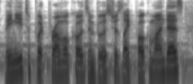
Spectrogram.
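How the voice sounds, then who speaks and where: Bright-voiced man rambling on a livestream. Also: medium pitch, quick pace, faint music behind. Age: 30s. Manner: rambling, excitable, restarts sentences. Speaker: livestream host. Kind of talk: casual live-stream chat answering viewer questions.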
